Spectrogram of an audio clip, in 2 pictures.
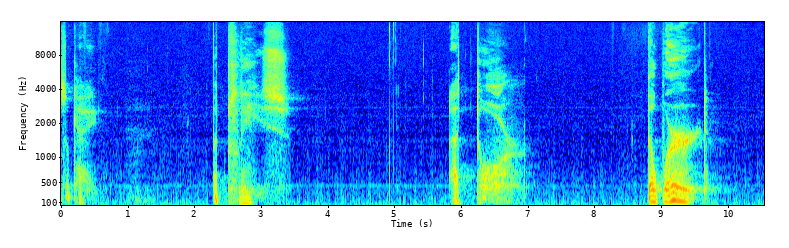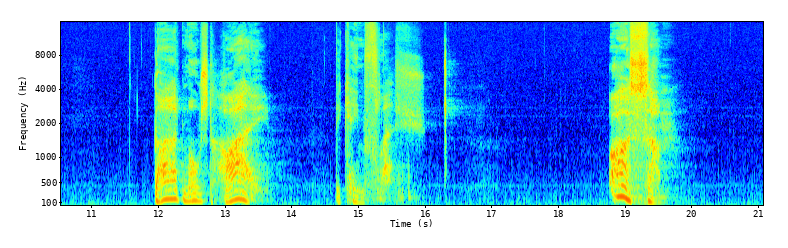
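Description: A man speaks with emphasis in short bursts with pauses, heard through a microphone in an echoing hall.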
